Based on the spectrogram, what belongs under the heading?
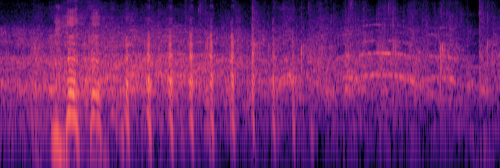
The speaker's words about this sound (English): By the way, you guys are applauding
